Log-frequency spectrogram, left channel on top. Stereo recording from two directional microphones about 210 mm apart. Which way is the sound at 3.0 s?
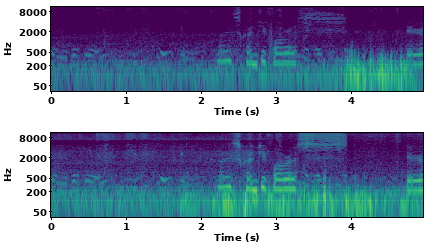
20° right (ahead or behind).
